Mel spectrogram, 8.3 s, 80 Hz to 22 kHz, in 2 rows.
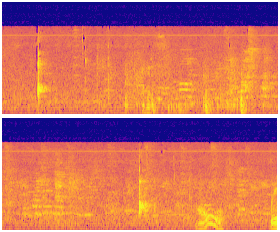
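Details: An 11-hour-old newborn boy with hiccups while his father tries to soothe him: two brief, sharp hiccup sounds about six seconds apart over quiet adult murmuring. Newborn hiccups.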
